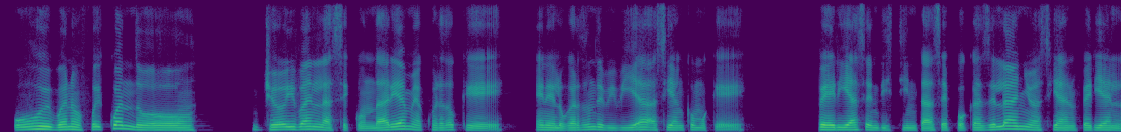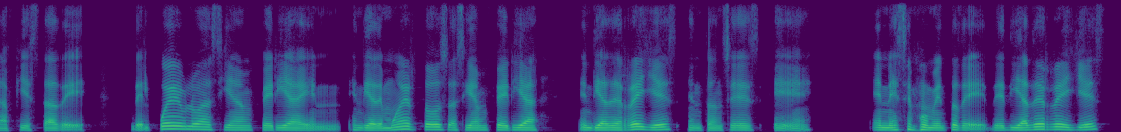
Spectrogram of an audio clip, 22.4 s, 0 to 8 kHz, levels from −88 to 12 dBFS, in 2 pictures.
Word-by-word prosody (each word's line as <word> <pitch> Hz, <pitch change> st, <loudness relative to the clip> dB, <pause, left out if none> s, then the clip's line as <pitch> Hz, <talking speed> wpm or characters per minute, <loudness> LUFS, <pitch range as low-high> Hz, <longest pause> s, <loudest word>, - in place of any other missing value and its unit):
Uy, 170 Hz, +4 st, +4 dB
bueno, 155 Hz, 0 st, +2 dB
fue 160 Hz, +4 st, -2 dB
cuando 135 Hz, -, +1 dB, 0.5 s
yo 150 Hz, +1 st, 0 dB
iba 165 Hz, +1 st, +2 dB
en 165 Hz, -2 st, 0 dB
la 130 Hz, -2 st, +2 dB
secundaria. 130 Hz, +7 st, +1 dB
Me 160 Hz, -5 st, -2 dB
acuerdo 140 Hz, +2 st, -4 dB
que 125 Hz, -5 st, -3 dB, 0.3 s
en 145 Hz, -1 st, -1 dB
el 130 Hz, -1 st, +1 dB
lugar 130 Hz, +1 st, -1 dB
donde 155 Hz, +1 st, -1 dB
vivía 135 Hz, +3 st, -1 dB
hacían 130 Hz, 0 st, -2 dB
como 135 Hz, -3 st, -5 dB
que -, -, -7 dB, 0.7 s
ferias 145 Hz, 0 st, +4 dB
en 135 Hz, -, +1 dB
distintas 125 Hz, -1 st, -3 dB
épocas 130 Hz, +1 st, -2 dB
del 155 Hz, +4 st, +2 dB
año. 180 Hz, -6 st, +2 dB
Hacían 130 Hz, -1 st, -2 dB
feria 130 Hz, +1 st, 0 dB
en 125 Hz, -1 st, -2 dB
la 115 Hz, -1 st, -3 dB
fiesta 125 Hz, 0 st, -3 dB
de -, -, -3 dB, 0.4 s
del -, -, -2 dB
pueblo, 180 Hz, -2 st, +3 dB
hacían 135 Hz, -4 st, -2 dB
feria 130 Hz, -1 st, 0 dB
en 65 Hz, -, -5 dB
en 135 Hz, -2 st, -6 dB
Día 130 Hz, -1 st, +3 dB
de 125 Hz, -, +2 dB
Muertos, 155 Hz, +2 st, +2 dB
hacían 130 Hz, -1 st, -2 dB
feria 135 Hz, -1 st, +2 dB, 0.4 s
en 135 Hz, -, -1 dB
Día 130 Hz, -1 st, +5 dB
de 130 Hz, -1 st, +3 dB
Reyes. 155 Hz, 0 st, +3 dB
Entonces, 125 Hz, +1 st, -3 dB
eh, 60 Hz, -, -4 dB, 0.6 s
en 135 Hz, -1 st, +1 dB
ese 140 Hz, +3 st, 0 dB
momento 135 Hz, -1 st, +2 dB
de 130 Hz, -, -1 dB
de 130 Hz, -1 st, -1 dB
Día 135 Hz, 0 st, +3 dB
de 165 Hz, +2 st, +5 dB
Reyes, 160 Hz, +1 st, 0 dB
135 Hz, 150 wpm, -23 LUFS, 130-155 Hz, 0.7 s, Día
